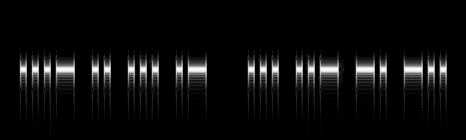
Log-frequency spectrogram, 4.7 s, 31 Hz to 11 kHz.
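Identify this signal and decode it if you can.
Morse code, heard as a keyed tone, about 20 wpm, 600 Hz. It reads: VISA SUND
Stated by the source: Morse code practice of short Danish words at 20 wpm, from CW med Gnister.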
